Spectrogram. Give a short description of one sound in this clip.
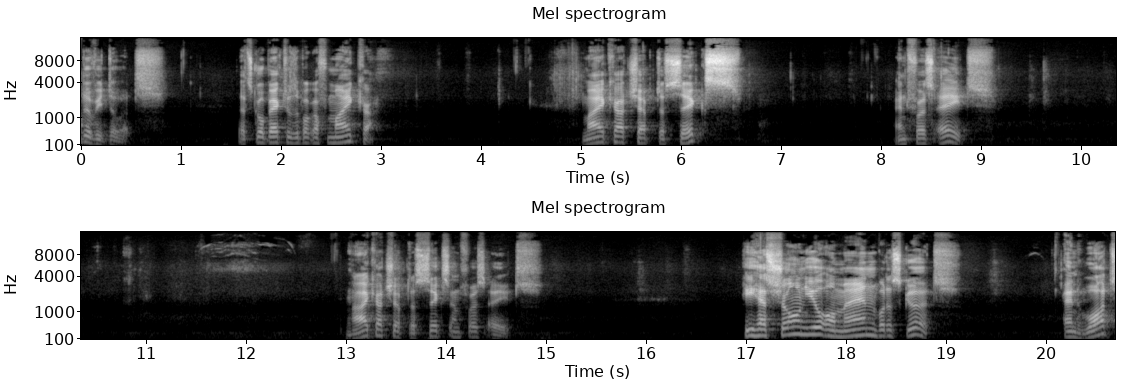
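A middle-aged man speaks with emphasis into a microphone, in short bursts with pauses.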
